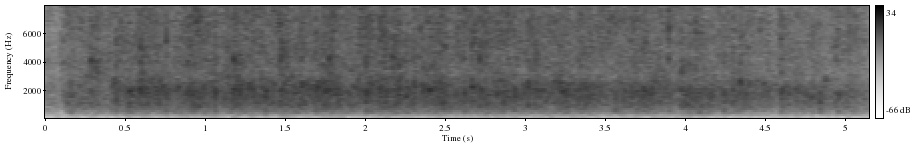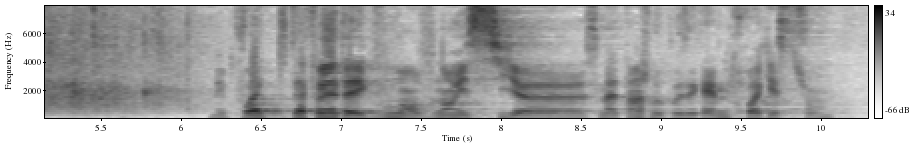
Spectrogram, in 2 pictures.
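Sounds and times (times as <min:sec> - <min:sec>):
audience applause for students: 0:00.0 - 0:06.2
speech: 0:06.2 - 0:10.2.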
